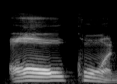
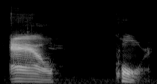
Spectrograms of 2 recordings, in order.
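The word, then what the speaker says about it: Alcorn: All corn is it is pronounced all co all corn. Not al corn.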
